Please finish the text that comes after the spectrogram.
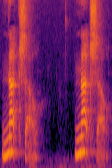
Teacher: make sure to stress the first syllable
